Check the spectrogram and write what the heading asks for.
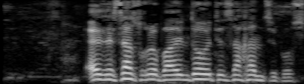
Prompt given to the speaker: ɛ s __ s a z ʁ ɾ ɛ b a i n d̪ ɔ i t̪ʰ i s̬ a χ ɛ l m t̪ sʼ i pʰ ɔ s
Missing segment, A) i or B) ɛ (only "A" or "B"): B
